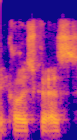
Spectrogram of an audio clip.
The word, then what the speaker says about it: Postgres: the in a pronunciation i say postgres mainly because it's easier to pronounce you can also say postgresql so those are the same they're interchangeable um so postgres is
